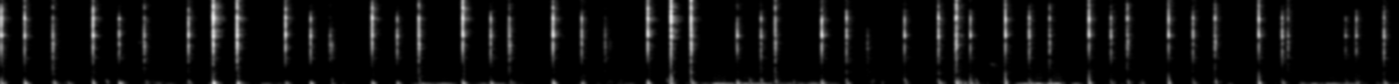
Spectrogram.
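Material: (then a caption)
Wood. Fingers tap on a wooden pedestal in a series of sharp, irregular knocks. Each tap is a short, dry click with a soft low thump beneath it and almost no ring, while occasional quieter rubbing sounds fill the gaps.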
